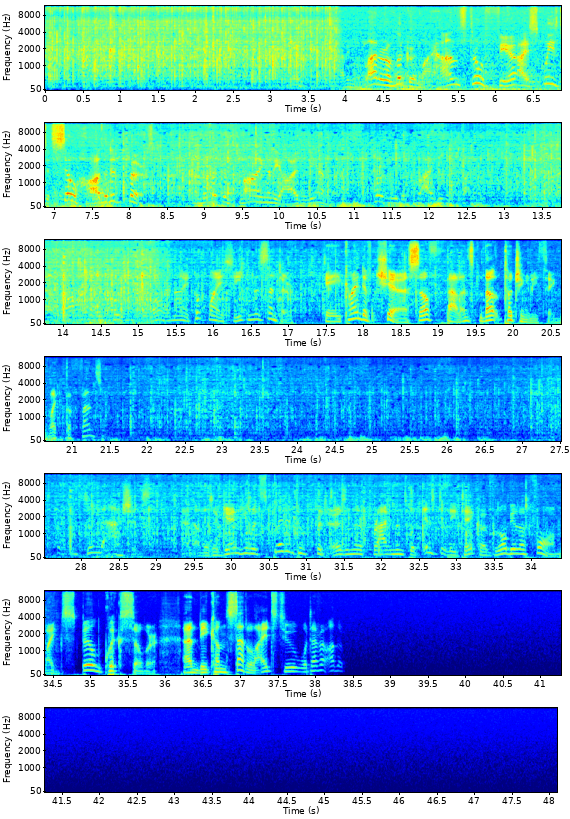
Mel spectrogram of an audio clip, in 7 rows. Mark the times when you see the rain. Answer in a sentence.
You can hear the rain from 0.0 to 34.6 s.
